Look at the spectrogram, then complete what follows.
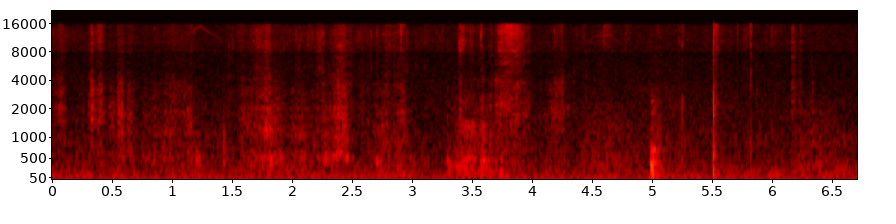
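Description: Faint rustle of a paper sheet being lifted and moved across the table, followed by two sharp clicks about half a second apart.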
